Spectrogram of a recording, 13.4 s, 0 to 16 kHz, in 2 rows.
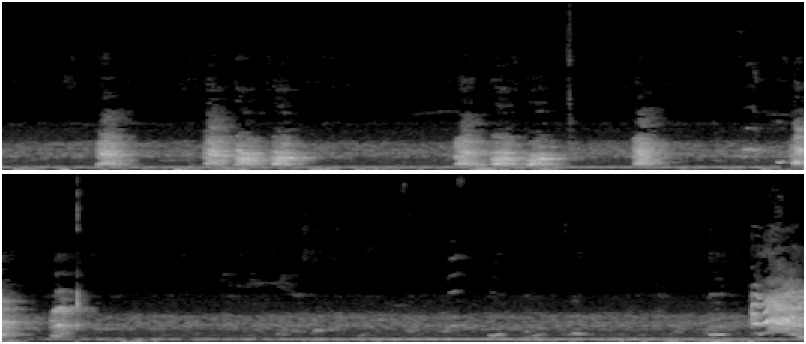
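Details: Young Japanese Spitz pup, one of a litter born on 5 October 2022, giving quick clustered yips and barks, often in pairs or triples, against a constant electrical hum, then quieter whines.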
